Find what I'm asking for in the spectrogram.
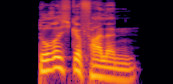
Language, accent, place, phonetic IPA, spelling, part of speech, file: German, Germany, Berlin, [ˈdʊʁçɡəˌfalən], durchgefallen, verb, De-durchgefallen.ogg
- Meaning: past participle of durchfallen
